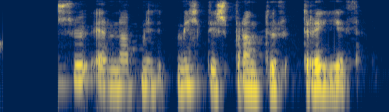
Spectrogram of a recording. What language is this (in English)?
Icelandic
